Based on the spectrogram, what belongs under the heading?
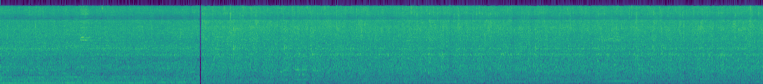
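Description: Heavy rain falling on a wet street, a steady even hiss. A bus engine rumbles low in the first couple of seconds and fades out.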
